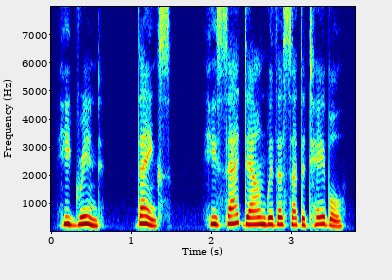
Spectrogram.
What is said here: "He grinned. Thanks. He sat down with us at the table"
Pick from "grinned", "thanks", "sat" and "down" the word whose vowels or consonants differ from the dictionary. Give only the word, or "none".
none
